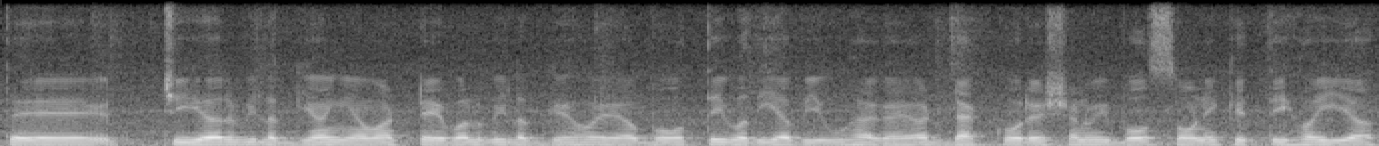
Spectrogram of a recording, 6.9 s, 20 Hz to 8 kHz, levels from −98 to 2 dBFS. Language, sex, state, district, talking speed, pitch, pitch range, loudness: Punjabi, male, Punjab, Kapurthala, 215 wpm, 125 Hz, 120-125 Hz, -17 LUFS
